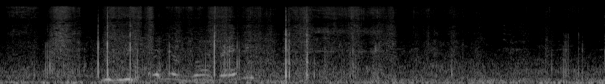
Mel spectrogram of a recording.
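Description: Footsteps and rustling through grass and weeds, with a few sharp clicks from handling, about one and three seconds in. A faint voice is heard briefly in the first half.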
